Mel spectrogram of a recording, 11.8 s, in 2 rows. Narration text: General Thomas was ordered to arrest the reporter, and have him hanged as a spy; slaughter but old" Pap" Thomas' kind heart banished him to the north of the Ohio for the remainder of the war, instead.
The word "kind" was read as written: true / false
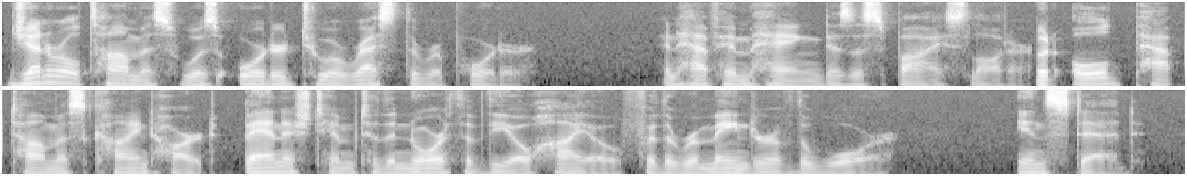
true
